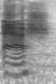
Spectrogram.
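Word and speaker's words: Æ: The AE is pronounced Ash.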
